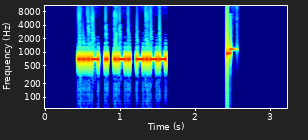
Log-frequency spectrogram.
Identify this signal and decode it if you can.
Morse code, heard as a keyed tone, about 40 wpm, 700 Hz. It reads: VERY
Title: Sets of 2 Words - New Word Drill - 40wpm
